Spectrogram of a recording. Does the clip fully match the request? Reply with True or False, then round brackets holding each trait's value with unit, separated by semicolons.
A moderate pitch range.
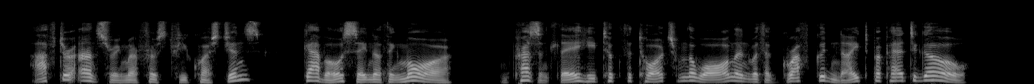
False (8.1 semitones)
